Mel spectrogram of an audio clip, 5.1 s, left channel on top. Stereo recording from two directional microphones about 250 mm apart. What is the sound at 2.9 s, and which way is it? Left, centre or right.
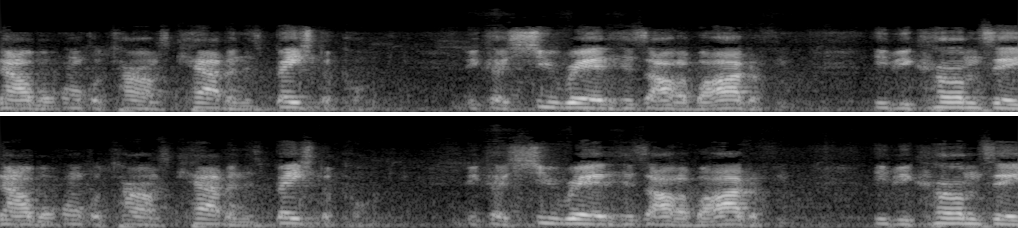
A man's voice, left.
